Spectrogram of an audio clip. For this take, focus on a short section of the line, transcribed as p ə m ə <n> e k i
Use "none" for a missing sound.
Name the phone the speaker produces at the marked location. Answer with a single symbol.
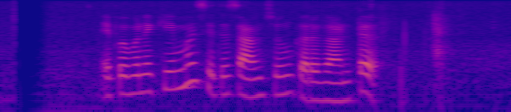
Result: n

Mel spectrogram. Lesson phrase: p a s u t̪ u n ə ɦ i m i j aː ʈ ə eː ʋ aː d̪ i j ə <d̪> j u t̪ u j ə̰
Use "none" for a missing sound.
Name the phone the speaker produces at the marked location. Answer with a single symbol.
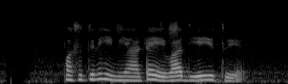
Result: none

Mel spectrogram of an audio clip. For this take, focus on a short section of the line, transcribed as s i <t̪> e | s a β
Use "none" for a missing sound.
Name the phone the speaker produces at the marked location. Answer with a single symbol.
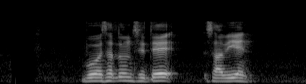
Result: t̪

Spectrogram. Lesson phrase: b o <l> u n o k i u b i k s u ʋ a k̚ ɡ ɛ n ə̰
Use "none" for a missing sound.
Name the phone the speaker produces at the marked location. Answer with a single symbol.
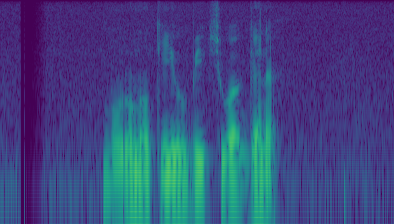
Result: ɾ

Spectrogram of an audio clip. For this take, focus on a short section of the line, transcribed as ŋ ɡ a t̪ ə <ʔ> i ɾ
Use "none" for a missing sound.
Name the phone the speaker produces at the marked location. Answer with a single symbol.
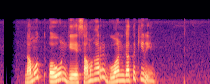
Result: k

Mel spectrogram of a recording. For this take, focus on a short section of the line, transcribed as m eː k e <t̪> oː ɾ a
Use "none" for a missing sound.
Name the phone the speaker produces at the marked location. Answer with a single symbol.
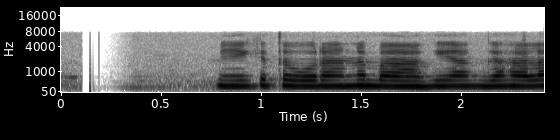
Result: t̪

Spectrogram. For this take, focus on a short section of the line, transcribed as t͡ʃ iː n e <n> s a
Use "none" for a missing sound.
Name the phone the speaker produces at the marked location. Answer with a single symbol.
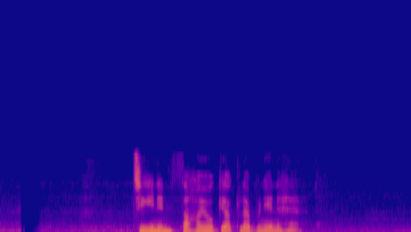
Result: n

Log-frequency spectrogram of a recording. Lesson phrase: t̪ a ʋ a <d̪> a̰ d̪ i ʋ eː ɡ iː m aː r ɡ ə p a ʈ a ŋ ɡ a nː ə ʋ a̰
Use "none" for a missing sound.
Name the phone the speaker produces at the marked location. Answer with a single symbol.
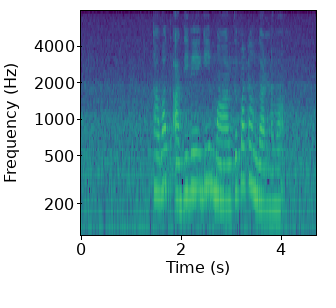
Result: t̪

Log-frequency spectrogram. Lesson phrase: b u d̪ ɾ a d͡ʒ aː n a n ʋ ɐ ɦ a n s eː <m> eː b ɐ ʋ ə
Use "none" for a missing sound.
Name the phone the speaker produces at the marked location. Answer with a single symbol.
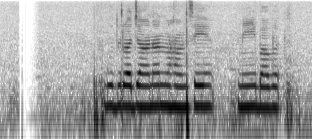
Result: m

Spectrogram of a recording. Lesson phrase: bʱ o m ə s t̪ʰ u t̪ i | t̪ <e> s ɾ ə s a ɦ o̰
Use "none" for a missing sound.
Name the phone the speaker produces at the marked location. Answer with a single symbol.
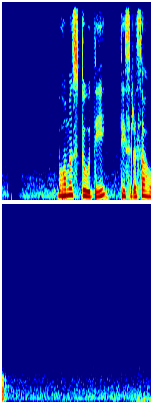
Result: i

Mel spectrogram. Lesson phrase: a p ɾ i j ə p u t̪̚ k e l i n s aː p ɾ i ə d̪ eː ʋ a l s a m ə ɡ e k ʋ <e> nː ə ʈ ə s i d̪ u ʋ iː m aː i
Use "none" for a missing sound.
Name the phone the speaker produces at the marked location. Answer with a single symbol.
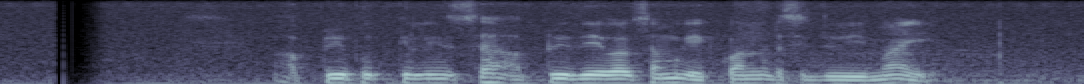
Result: a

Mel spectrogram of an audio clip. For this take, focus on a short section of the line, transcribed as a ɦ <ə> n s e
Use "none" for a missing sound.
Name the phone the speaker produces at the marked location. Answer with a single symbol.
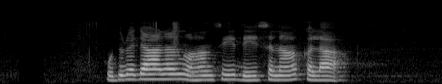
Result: a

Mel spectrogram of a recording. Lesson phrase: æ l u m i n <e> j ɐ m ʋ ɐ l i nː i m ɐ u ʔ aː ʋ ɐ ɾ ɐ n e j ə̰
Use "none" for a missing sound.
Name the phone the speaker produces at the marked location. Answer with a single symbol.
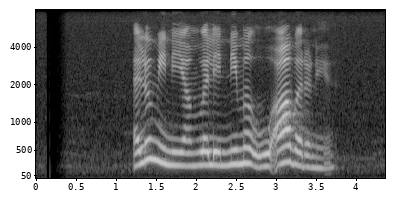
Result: i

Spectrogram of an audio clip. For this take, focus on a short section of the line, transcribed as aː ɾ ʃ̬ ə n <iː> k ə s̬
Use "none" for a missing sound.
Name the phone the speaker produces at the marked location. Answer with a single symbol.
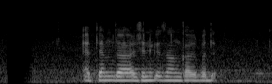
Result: i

